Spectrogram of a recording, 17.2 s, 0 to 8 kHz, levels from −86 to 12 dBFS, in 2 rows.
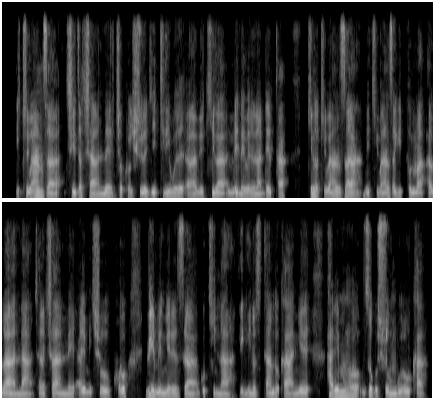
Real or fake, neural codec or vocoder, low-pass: fake; codec, 24 kHz, 1.5 kbps, HILCodec; 7.2 kHz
